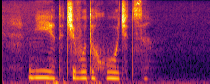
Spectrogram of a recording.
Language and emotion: Russian, sad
